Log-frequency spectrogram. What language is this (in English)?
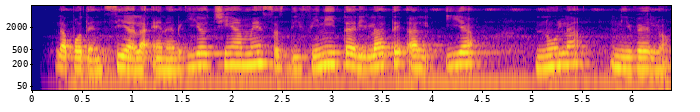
Esperanto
